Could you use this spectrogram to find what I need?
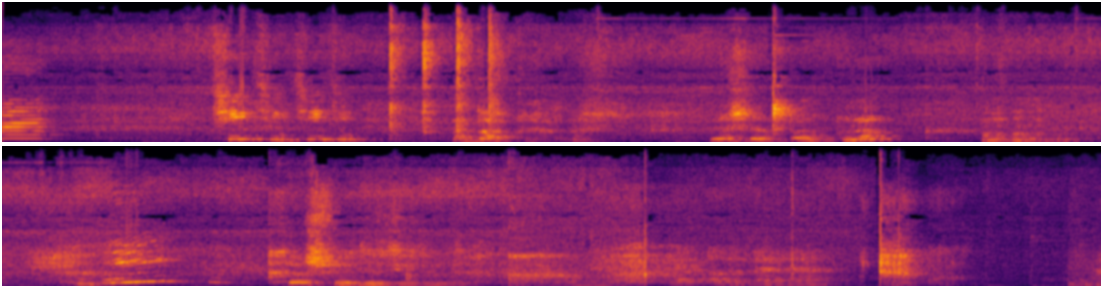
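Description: A middle-aged woman speaks warmly and playfully up close.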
